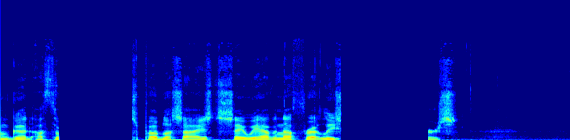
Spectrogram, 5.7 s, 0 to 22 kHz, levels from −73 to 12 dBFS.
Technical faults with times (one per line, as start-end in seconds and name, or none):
0.58-1.32 digital wireless dropout
3.40-4.28 digital wireless dropout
